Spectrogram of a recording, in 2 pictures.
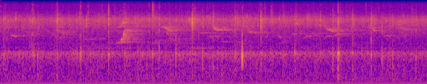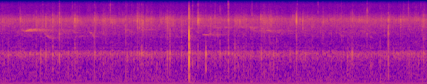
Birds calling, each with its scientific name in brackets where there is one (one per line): Iiwi (Drepanis coccinea)
Apapane (Himatione sanguinea)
